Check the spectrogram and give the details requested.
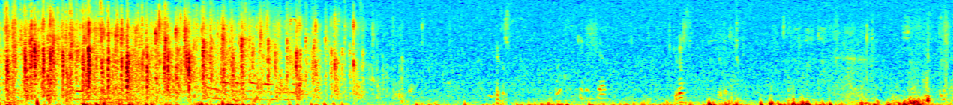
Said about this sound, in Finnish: Kiitämme, annamme aplodit, raikuvat sellaiset.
